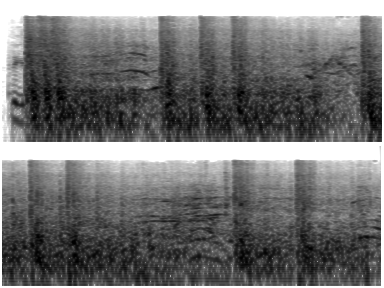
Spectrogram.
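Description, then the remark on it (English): Loud, sustained gunfire from armed separatist rebels shooting two men sitting on a road in Cameroon's English-speaking Northwest region: rapid bursts of sharp shots crackle almost without pause for several seconds over a dense roar, with one rebel shouting for more bullets faintly mixed in. “The armed men suddenly open fire, with one rebel shouting that more bullets should be sprayed to make sure the two people do not survive.”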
